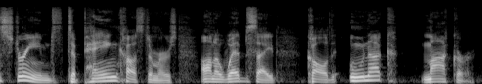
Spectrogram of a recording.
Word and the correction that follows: Eunuch Maker: and I think I'm saying that correctly. – Eunuch Maker. – Eunuch Maker. Oh, Eunuch Maker.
